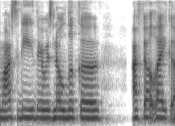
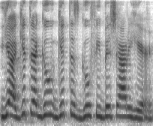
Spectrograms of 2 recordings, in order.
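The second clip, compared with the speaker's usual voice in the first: mild, half-hearted, toned-down angry yell; 3 semitones higher than usual. Retelling how a man kicking the speaker out yelled: imitating someone yelling.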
